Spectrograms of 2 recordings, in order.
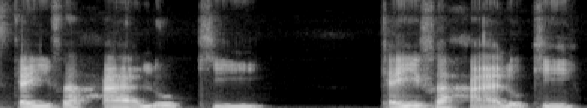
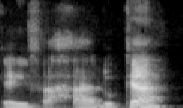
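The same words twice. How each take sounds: First: "كيف حالك" ending in -ki; feminine form. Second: "كيف حالك" ending in -ka; masculine form. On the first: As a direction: ask "كيف حالك" of a woman. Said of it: "Then she says". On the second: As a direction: ask "كيف حالك" of a man. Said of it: "We used to have it like". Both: Shown as a demonstration.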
